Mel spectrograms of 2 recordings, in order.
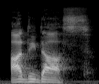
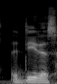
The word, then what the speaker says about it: Adidas: mind is ultraboost by adidas adidas however you want to call it adidas i know is not the correct pronunciation but nobody does that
